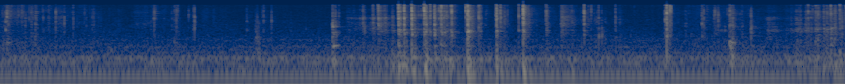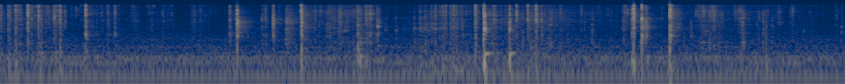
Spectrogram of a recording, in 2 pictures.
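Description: A utility blade shaves a solid green soap bar with a white stamped top layer, and curls fall off as it cuts. The clip is a run of crisp, bright scraping and crackling bursts with sharp little ticks between them, over a quiet, steady low hum.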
